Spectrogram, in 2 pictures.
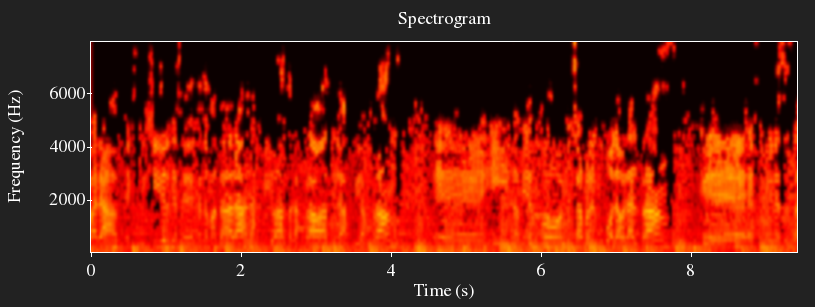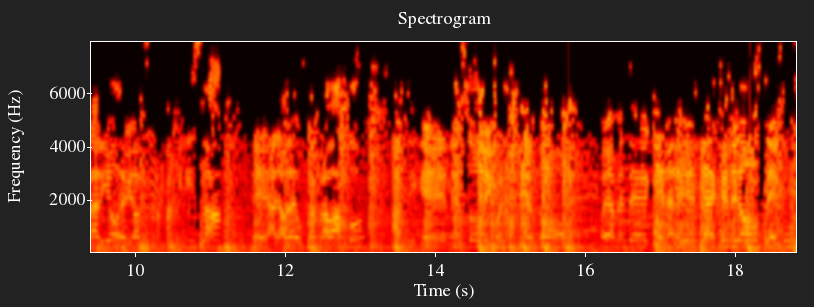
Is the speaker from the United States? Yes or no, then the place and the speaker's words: no; Buenos Aires Province, Argentina; Yo soy de zona oeste, de Villa Cutreaba.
